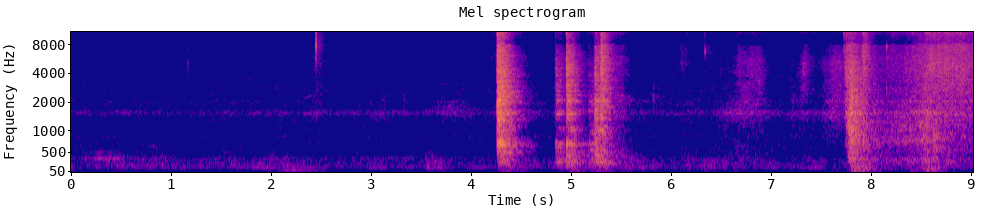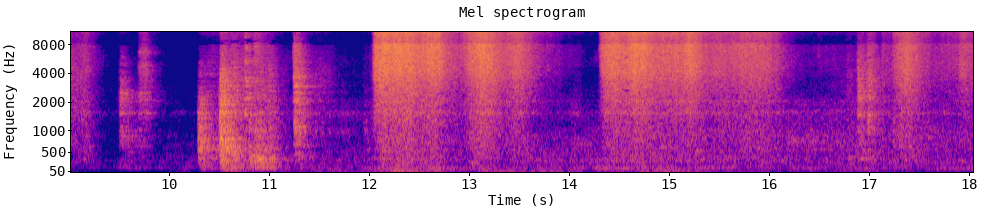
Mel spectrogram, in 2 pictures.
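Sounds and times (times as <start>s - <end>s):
rustling and rubbing handling noise: 6.6s - 7.7s, 11.4s - 18.0s.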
